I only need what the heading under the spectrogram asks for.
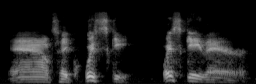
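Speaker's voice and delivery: put-on 1940s mobster voice. Player voicing his character in a game, putting on a 1940s mobster voice. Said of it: "putting on a very 40s mobster sort of feel".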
